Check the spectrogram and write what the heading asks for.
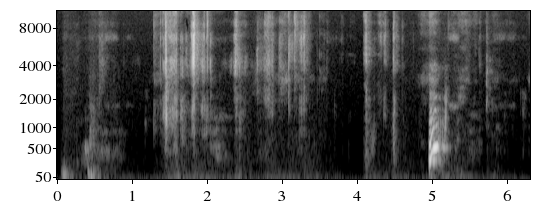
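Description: Faint, scattered chewing and mouth sounds, soft clicks and smacks, of people eating Reese's Werewolf Tracks peanut butter cups.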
